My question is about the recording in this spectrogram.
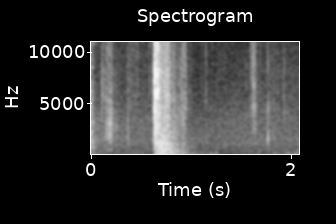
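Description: A Vauxhall car's bonnet being shut: one heavy slam about two-thirds of a second in, with a couple of light clicks just before it.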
